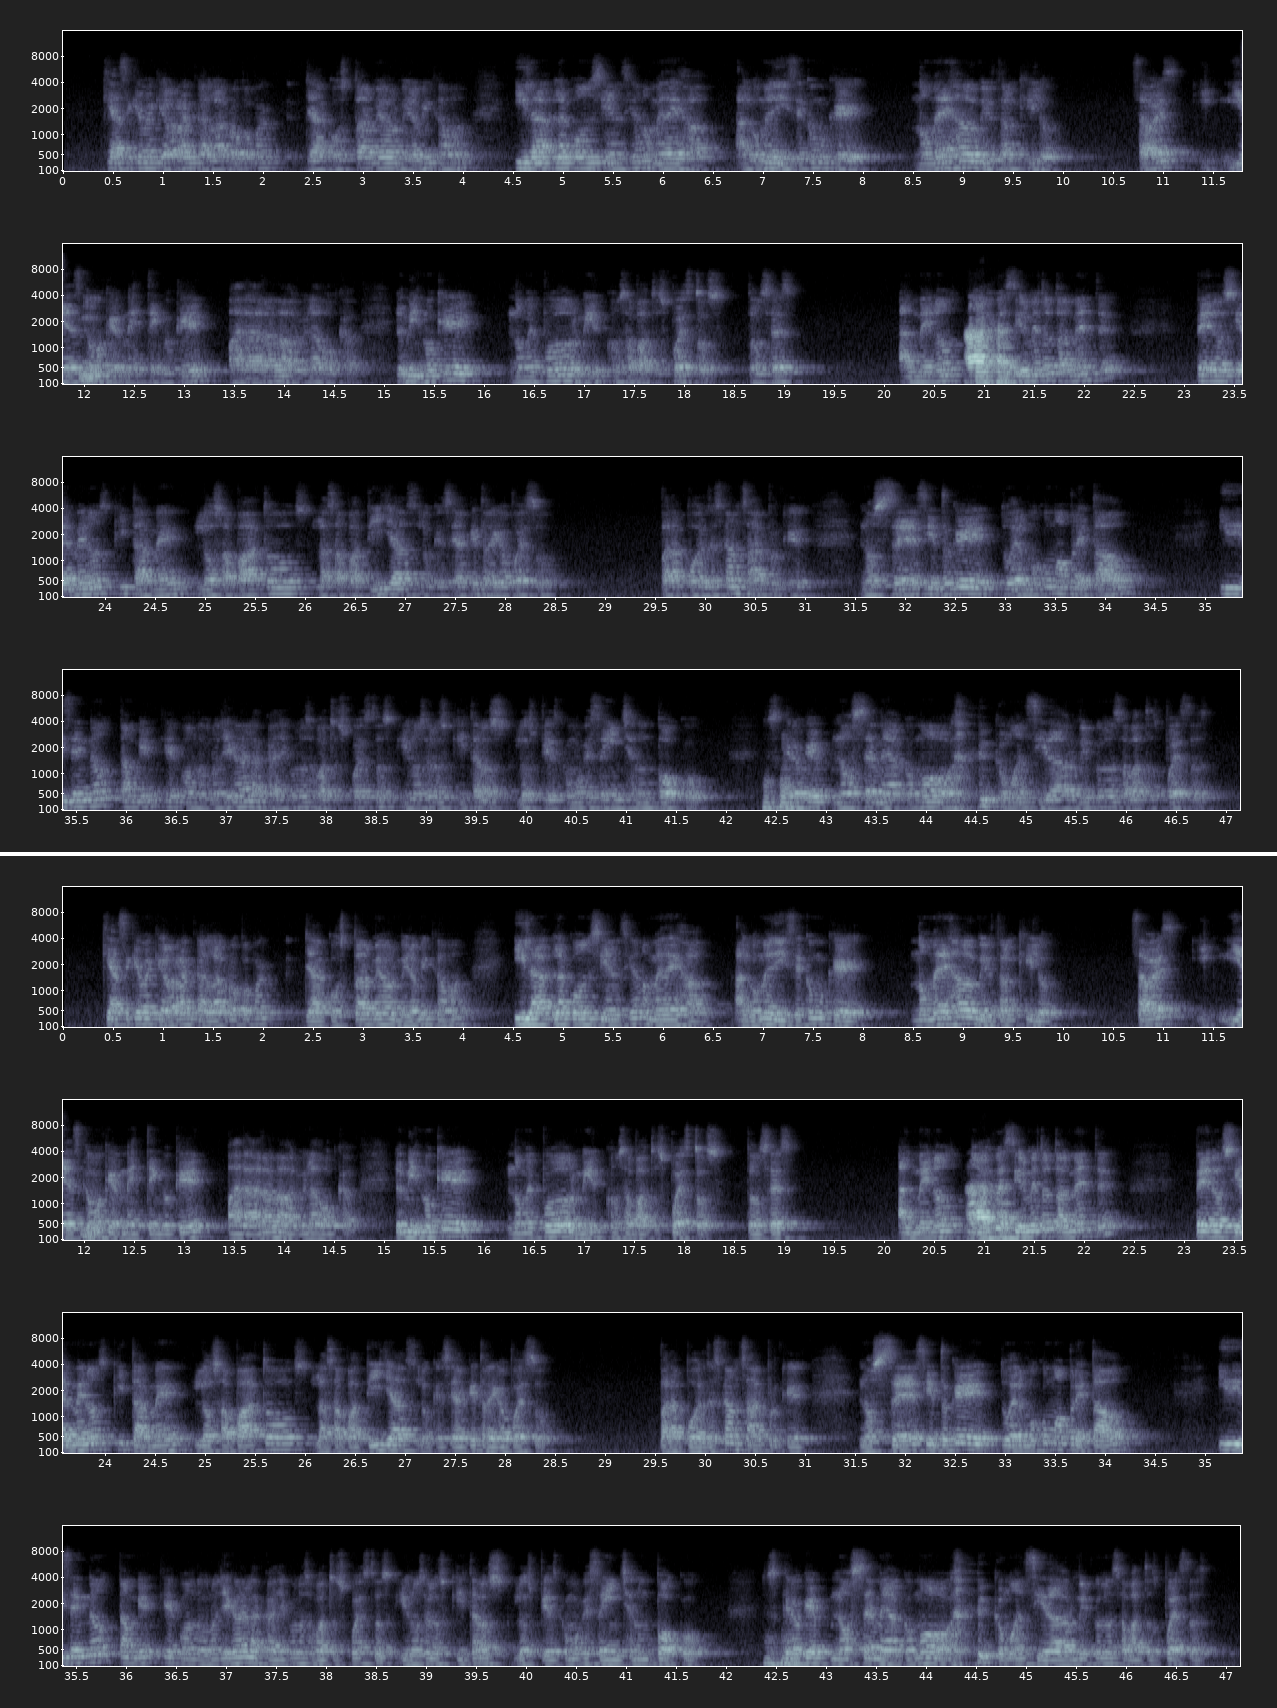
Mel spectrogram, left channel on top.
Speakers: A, on the right; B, on the left.
A: que hace que me quiero arrancar la ropa para ya acostarme a dormir a mi cama y la, la conciencia no me deja, algo me dice como que no me deja dormir tranquilo, ¿sabes? Y, y es
B: Sí,
A: como que me tengo que parar a lavarme la boca. Lo mismo que no me puedo dormir con zapatos puestos. Entonces, al menos no
B: ajá.
A: es vestirme totalmente. Pero sí al menos quitarme los zapatos, las zapatillas, lo que sea que traiga puesto para poder descansar, porque no sé, siento que duermo como apretado. Y dicen, no, también que cuando uno llega de la calle con los zapatos puestos y uno se los quita, los, los pies como que se hinchan un poco. Entonces
B: ujú.
A: creo que, no sé, me da como, <laughs> como ansiedad dormir con los zapatos puestos.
